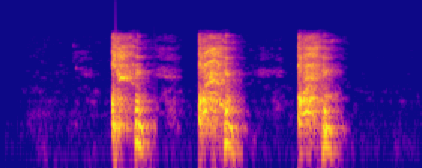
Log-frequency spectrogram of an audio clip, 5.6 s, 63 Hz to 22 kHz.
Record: {"three_cough_length": "5.6 s", "three_cough_amplitude": 28047, "three_cough_signal_mean_std_ratio": 0.4, "survey_phase": "beta (2021-08-13 to 2022-03-07)", "age": "65+", "gender": "Female", "wearing_mask": "No", "symptom_none": true, "smoker_status": "Ex-smoker", "respiratory_condition_asthma": false, "respiratory_condition_other": false, "recruitment_source": "REACT", "submission_delay": "0 days", "covid_test_result": "Negative", "covid_test_method": "RT-qPCR", "influenza_a_test_result": "Negative", "influenza_b_test_result": "Negative"}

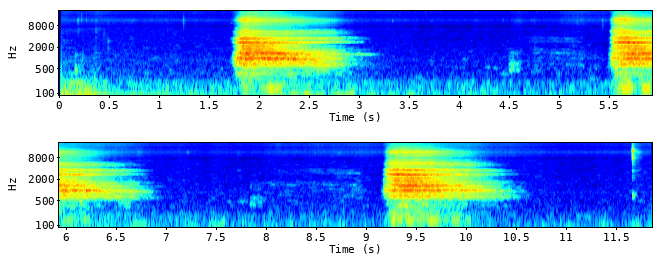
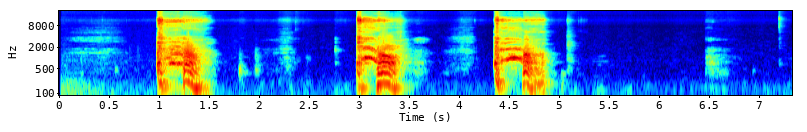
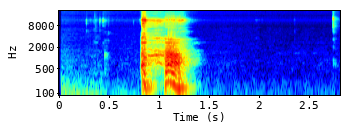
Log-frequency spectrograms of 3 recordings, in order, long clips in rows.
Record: {"exhalation_length": "11.9 s", "exhalation_amplitude": 17535, "exhalation_signal_mean_std_ratio": 0.39, "three_cough_length": "7.3 s", "three_cough_amplitude": 32768, "three_cough_signal_mean_std_ratio": 0.34, "cough_length": "2.8 s", "cough_amplitude": 32768, "cough_signal_mean_std_ratio": 0.28, "survey_phase": "beta (2021-08-13 to 2022-03-07)", "age": "65+", "gender": "Male", "wearing_mask": "No", "symptom_none": true, "smoker_status": "Ex-smoker", "respiratory_condition_asthma": false, "respiratory_condition_other": false, "recruitment_source": "REACT", "submission_delay": "2 days", "covid_test_result": "Negative", "covid_test_method": "RT-qPCR"}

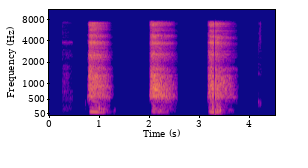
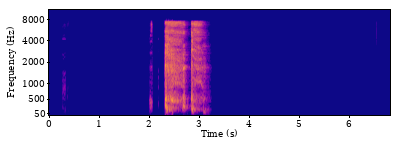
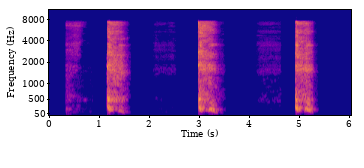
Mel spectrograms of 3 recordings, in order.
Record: {"exhalation_length": "4.5 s", "exhalation_amplitude": 13021, "exhalation_signal_mean_std_ratio": 0.41, "cough_length": "6.8 s", "cough_amplitude": 25896, "cough_signal_mean_std_ratio": 0.23, "three_cough_length": "6.1 s", "three_cough_amplitude": 25958, "three_cough_signal_mean_std_ratio": 0.31, "survey_phase": "beta (2021-08-13 to 2022-03-07)", "age": "18-44", "gender": "Male", "wearing_mask": "No", "symptom_cough_any": true, "symptom_runny_or_blocked_nose": true, "symptom_shortness_of_breath": true, "symptom_fatigue": true, "symptom_fever_high_temperature": true, "symptom_headache": true, "symptom_change_to_sense_of_smell_or_taste": true, "symptom_onset": "2 days", "smoker_status": "Ex-smoker", "respiratory_condition_asthma": false, "respiratory_condition_other": false, "recruitment_source": "Test and Trace", "submission_delay": "1 day", "covid_test_result": "Positive", "covid_test_method": "RT-qPCR", "covid_ct_value": 20.4, "covid_ct_gene": "ORF1ab gene"}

